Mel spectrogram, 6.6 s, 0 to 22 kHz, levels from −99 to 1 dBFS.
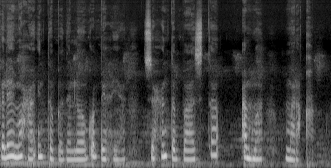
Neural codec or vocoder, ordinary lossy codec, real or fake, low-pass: none; none; real; none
